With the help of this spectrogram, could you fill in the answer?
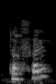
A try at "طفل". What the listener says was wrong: Tiflo, not tafel. Tifel. Kasra.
